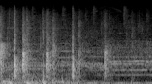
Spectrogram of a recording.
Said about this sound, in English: So let's clap it up, though. Big up, big up, big up. Appreciate it.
